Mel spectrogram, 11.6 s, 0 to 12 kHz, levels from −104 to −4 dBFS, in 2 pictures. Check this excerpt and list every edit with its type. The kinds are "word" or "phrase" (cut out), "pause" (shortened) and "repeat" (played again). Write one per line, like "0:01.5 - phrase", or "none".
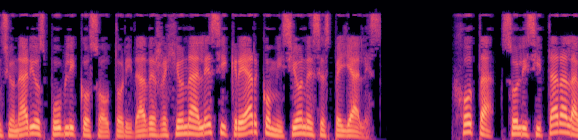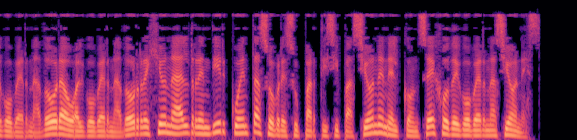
none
